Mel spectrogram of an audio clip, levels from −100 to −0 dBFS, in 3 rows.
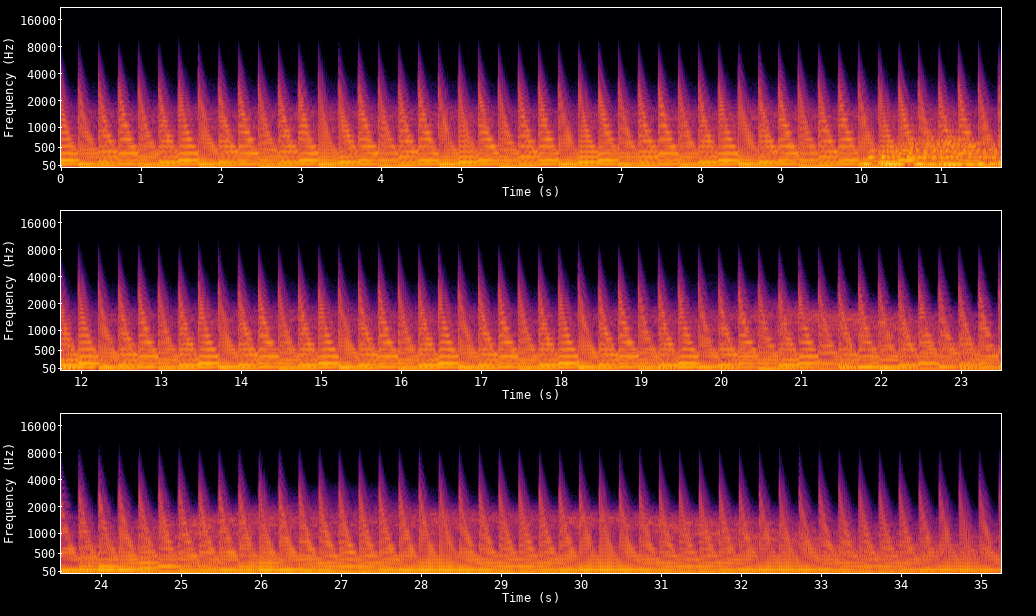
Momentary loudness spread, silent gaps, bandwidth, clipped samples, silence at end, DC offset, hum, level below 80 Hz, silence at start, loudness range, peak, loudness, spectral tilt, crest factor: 4 LU; none; 4.9 kHz; under 0.1%; 0 s; under 0.1%; none; -28 dBFS; 0 s; 4 LU; -6 dBFS; -23 LUFS; -10 dB/octave; 16 dB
